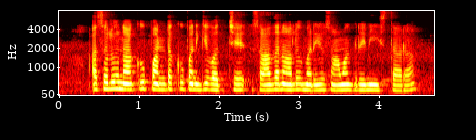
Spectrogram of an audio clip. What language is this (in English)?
Telugu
